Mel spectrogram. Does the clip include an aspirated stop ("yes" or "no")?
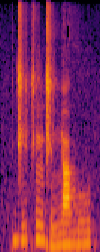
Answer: no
